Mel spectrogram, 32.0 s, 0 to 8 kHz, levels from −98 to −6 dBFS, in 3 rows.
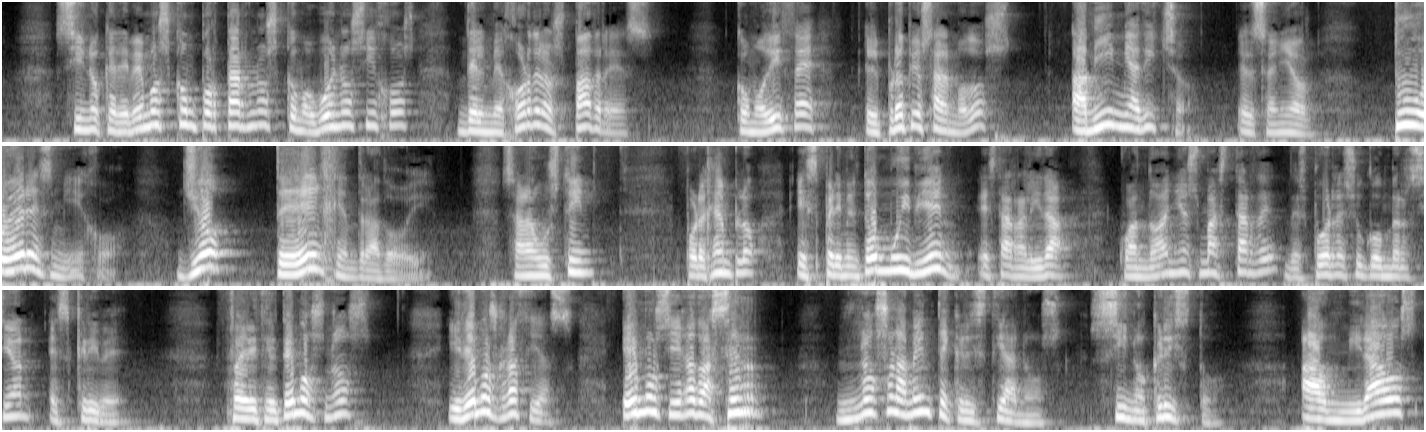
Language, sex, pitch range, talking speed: Spanish, male, 150-235 Hz, 125 wpm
